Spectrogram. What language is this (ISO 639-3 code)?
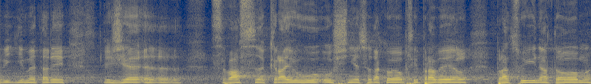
ces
